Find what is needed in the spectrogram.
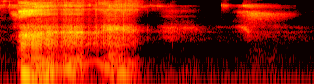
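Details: A young girl playfully imitates her father's snoring with a low, rasping snore-like groan, then a soft breathy hiss: imitated snoring.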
